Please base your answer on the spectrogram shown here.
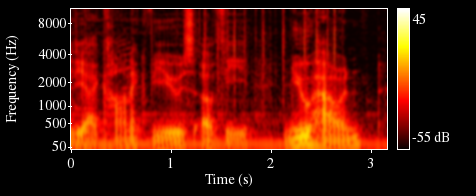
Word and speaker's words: Nyhavn: iconic views of the Nyhavn, which is how it's pronounced in Danish apparently, waterfront district.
